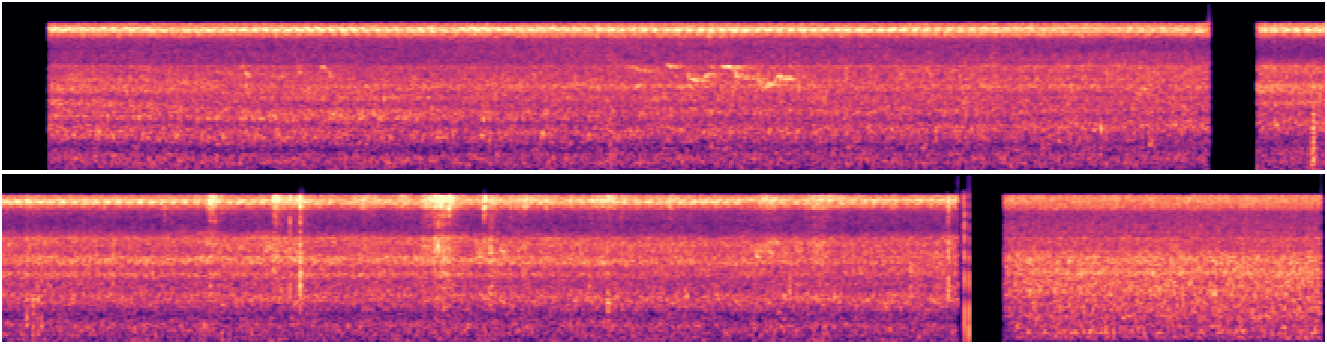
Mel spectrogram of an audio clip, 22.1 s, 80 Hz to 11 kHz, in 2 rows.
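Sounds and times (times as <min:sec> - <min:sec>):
faint chirps: 0:05.0 - 0:07.6.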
